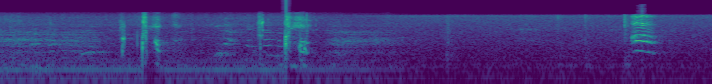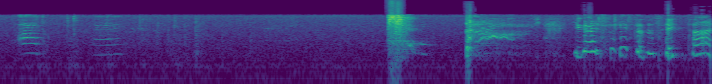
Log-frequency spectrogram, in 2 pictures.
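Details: Baby sneezes: small, high-pitched infant sneezes and soft babble, with a loud sneeze burst near the end, among background voices; ordinary infant sneezing.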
